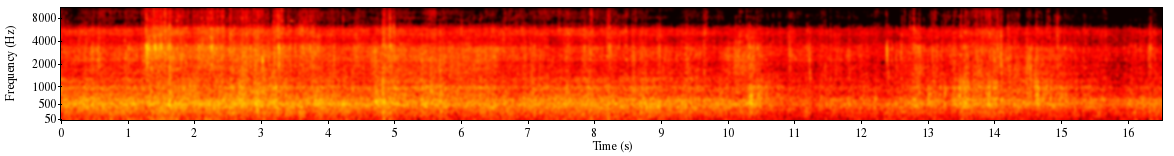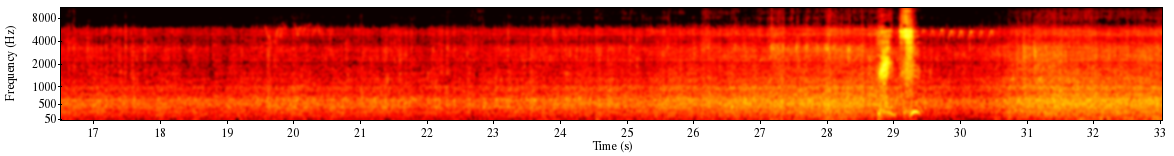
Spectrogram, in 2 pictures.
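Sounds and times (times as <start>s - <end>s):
wind and road noise: 0.0s - 33.0s.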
